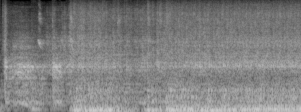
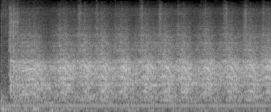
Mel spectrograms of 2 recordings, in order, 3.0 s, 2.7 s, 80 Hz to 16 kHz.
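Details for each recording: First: Engine on a run stand with the original six-pack carburetor setup and a proven coil: it catches within a second and settles into a strong, even, deep V8 run with no misses; runs well, with rockers still needing adjustment. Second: 440 engine, first crank with fuel pump on and oil pressure; steady rhythmic starter whirr that never fires; crank no start, no spark due to a faulty ignition coil.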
